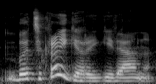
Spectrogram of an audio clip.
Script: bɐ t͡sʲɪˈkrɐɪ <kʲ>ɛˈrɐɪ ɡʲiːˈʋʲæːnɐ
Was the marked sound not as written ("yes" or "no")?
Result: yes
